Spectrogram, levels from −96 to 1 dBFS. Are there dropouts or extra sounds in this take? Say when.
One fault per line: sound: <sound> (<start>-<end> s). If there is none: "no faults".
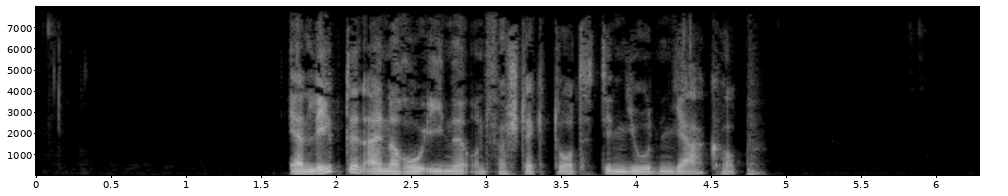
no faults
